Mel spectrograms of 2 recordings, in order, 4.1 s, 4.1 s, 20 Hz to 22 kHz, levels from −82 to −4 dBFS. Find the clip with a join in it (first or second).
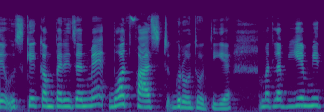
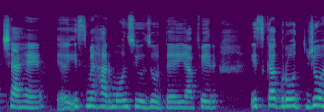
first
